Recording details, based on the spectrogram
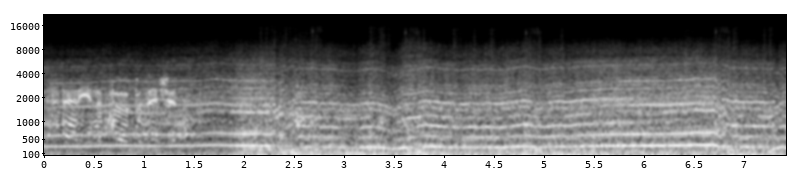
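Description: A race car engine in the GRID racing game, taken through a set of corners at full speed, holds a loud, steady high-pitched whine with strong harmonics, dipping briefly in pitch mid-run before climbing back.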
